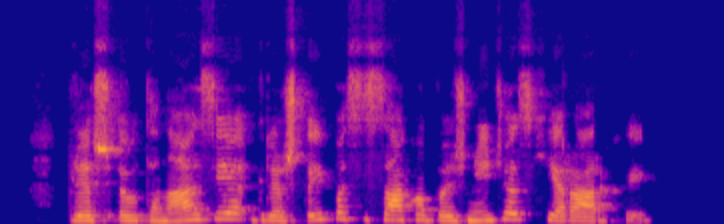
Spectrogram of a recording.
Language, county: Lithuanian, Kaunas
